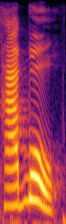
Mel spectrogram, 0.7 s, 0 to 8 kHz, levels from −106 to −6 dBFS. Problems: none marked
